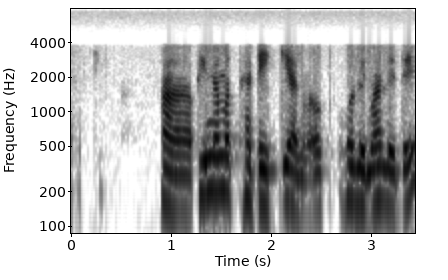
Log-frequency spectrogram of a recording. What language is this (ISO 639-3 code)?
pan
